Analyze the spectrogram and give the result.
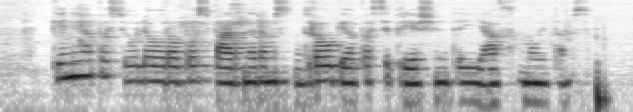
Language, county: Lithuanian, Marijampolė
